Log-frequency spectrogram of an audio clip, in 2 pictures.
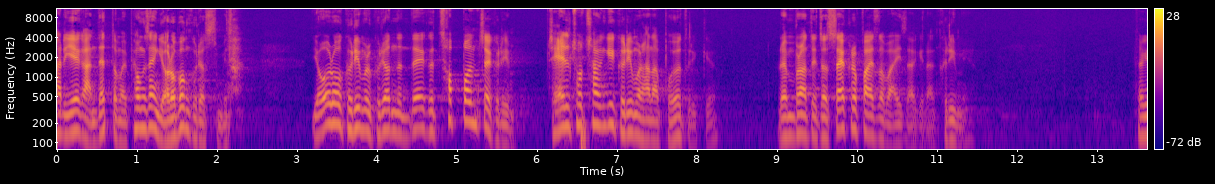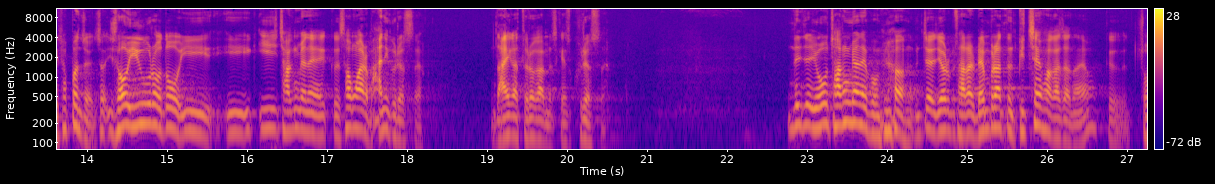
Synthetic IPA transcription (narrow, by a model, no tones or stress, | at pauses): t͡ɕʰaɾieɡaa̰nde̞t̚t͈ampʰjʌŋs̬ʰe̞ŋjʌɾʌbʌnkɯɾjʌs͈ɯmɲida | jʌɾʌkɯɾimɯɭkɯɾjʌnːɯnde̞kɯt͡ɕʰʌt̚p͈ʌnt͡ɕ͈e̞kɯɾḭm | t͡ɕe̞ɭt͡ɕʰot͡ɕʰaŋɡikɯɾimɯɭhanapojʌdɯɾik͈e̞jo | ɾe̞mbɯɾantʰɯt͡ɕʌs͈ekʰɯɾipʰais̬ʰʌba̰isa̰ɡiɾa̰nkɯɾimḛjo | t͡ɕʌɡit͡ɕʰʌp͈ʌnt͡ɕ͈ʌʌisʌiuɾodoi | it͡ɕaŋmjʌne̞kɯsʰʌŋɦwaɾɯɭma̰ɲikɯɾjʌs͈ʌjo | na̰iɡatɯɾʌɣamjʌnsʰʌke̞sʰo̥k͈ːɯɾjʌs͈ʌjo | kɯnde̞ind͡ʑe̞jot͡ɕaŋmjʌne̞bomjʌnind͡ʑe̞jʌɾʌmsʰaɾaiɾe̞mbɯɾantʰɯnɯnpit͡ɕʰe̞waɡad͡ʑanajokɯ̰t͡ɕo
